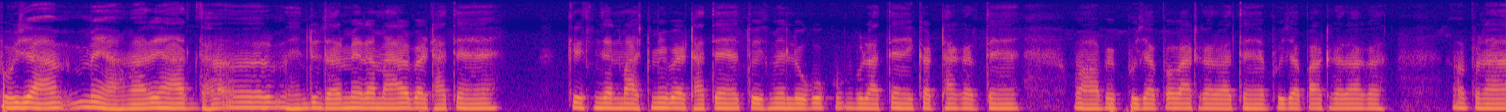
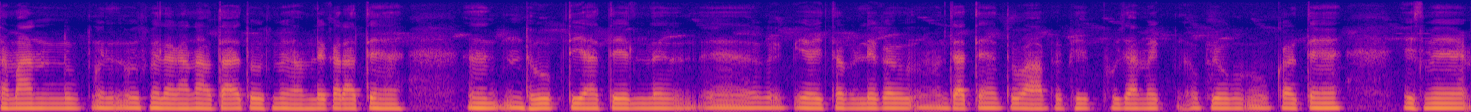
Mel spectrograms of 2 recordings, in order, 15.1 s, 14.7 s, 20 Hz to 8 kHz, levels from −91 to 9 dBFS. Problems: constant background noise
